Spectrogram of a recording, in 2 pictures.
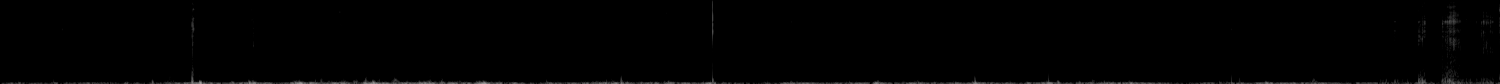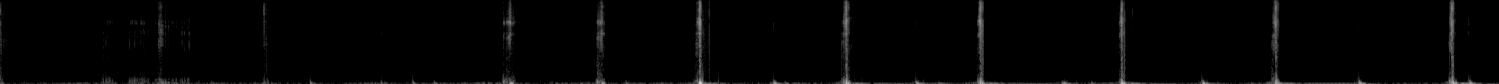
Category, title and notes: Sound effects > Objects / House appliances
Subject : Sounds of bic mini lighter. Handling noise and opening the gas, rotating the flint etc... Date YMD : 2025 06 08 Location : Albi 81000 Tarn Occitanie France. Indoors Hardware : Tascam FR-AV2, Rode NT5. Weather : Night time Processing : Trimmed in Audacity.
handling, lighter, Mono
